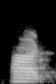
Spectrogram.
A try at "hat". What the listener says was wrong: हार्ट नहीं, HAT, ए का आवाज आएगा, हैट।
